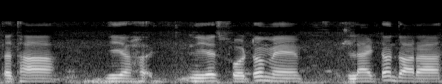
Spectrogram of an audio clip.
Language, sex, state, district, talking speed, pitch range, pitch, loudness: Hindi, male, Haryana, Charkhi Dadri, 95 wpm, 140-150 Hz, 140 Hz, -14 LUFS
